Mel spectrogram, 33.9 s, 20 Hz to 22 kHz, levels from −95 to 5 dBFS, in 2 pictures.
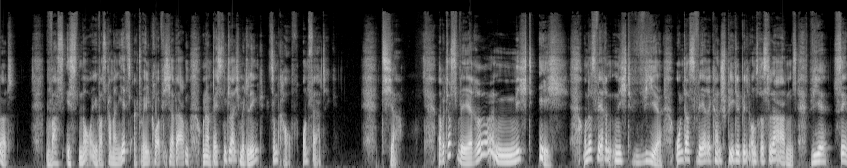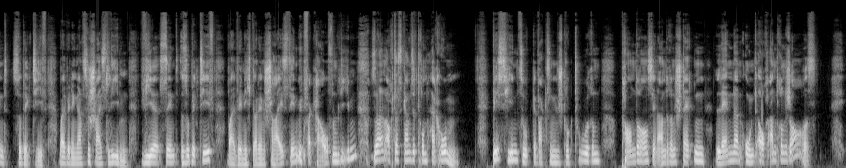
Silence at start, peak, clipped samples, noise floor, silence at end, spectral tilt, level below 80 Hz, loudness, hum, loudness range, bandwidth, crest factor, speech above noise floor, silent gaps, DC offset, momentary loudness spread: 0 s; 0 dBFS; under 0.1%; -60 dBFS; 0.1 s; -5 dB/octave; -38 dBFS; -15 LUFS; none; 3 LU; 17.5 kHz; 14 dB; 45 dB; none; under 0.1%; 8 LU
